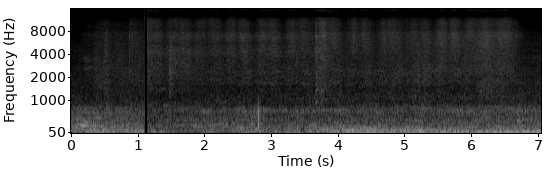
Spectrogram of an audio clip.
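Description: Hands rubbing and pressing rubber edge trim onto the rim of a motorcycle helmet shell, making quick repeated rubbing strokes over a steady low hum.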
